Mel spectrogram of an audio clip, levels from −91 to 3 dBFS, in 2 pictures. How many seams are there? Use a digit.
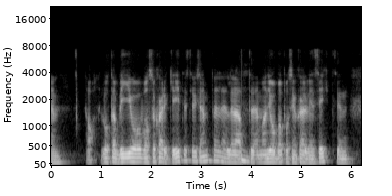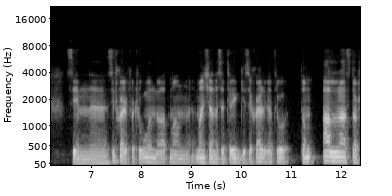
0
